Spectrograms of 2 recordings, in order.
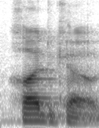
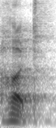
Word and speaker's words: Hudco: my sign hotkey kelly hud hudco not hut hud it's important when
